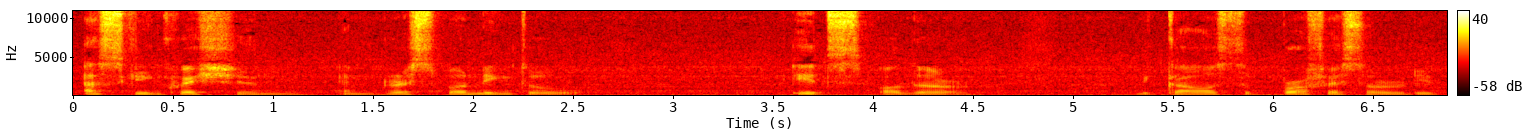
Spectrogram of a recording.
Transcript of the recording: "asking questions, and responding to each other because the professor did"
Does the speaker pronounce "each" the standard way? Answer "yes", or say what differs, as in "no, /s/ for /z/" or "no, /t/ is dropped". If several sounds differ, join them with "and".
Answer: no, /s/ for /tʃ/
